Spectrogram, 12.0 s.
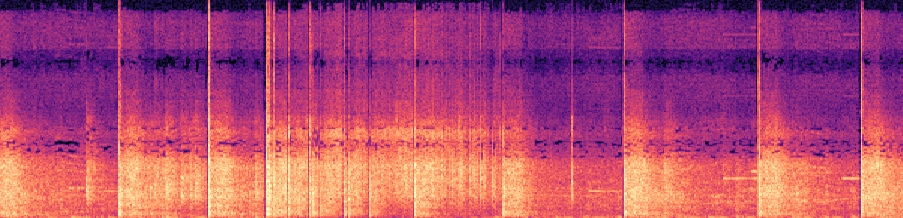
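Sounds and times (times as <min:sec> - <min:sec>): fireworks crackling: 0:02.6 - 0:07.8
fireworks bangs: 0:02.7 - 0:08.8.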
